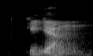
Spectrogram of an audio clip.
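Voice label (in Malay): "kijang", Malay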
